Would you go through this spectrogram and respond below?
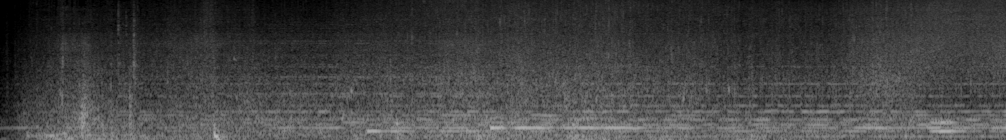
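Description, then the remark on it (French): Water sloshes and washes steadily around a boat, with a broad rushing wash, occasional creaks and knocks, and a faint low hum throughout, continuous with no talking. “Aujourd'hui, deuxième épisode, on est à bord.”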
